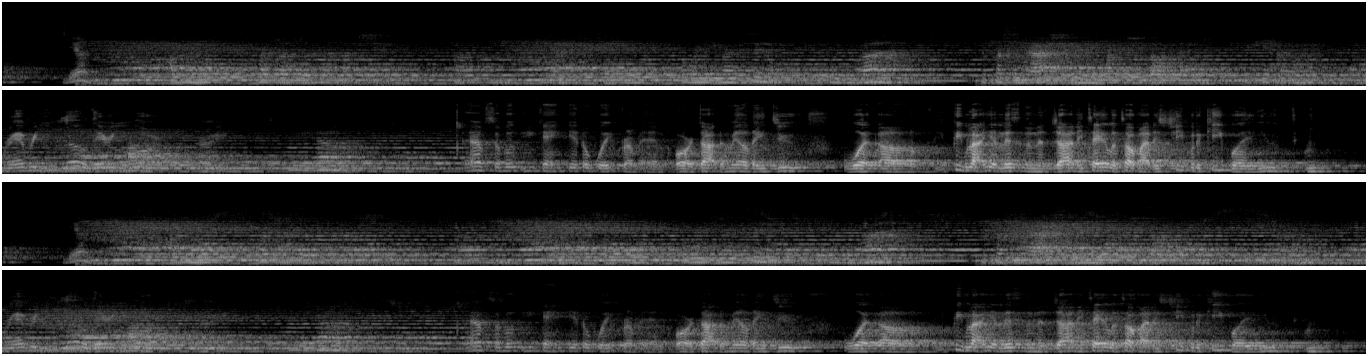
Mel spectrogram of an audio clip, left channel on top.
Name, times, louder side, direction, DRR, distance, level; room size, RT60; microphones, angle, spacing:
sound 1, 0.7-18.4, right 2 dB, 40° right, 1.5 m, -36 dB
voice 1, 1.7-3.9 4.5-5.1 5.4-5.8 6.0-6.3 6.8-7.8 8.1-9.0 9.8-12.0 12.4-13.6 14.9-15.3 16.5-17.1, left 1 dB, 50° left, -3 dB, 3.1 m, -38 dB
voice 2, 13.6-15.2 15.5-15.9, left 1 dB, 30° left, 8 dB, 1.1 m, -36 dB
voice 3, 18.2-26.8, left 2 dB, 65° left, 7 dB, 1.6 m, -29 dB
29.0 x 12.0 x 8.8 m, 2.7 s
head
